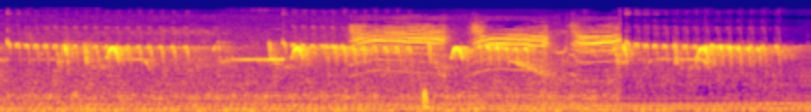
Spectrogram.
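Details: Noisy prinia lure calls of birds in a fight: high rapid chip trains broken by fast buzzy rattles and a descending squeaky note, many calls tumbling over one another.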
